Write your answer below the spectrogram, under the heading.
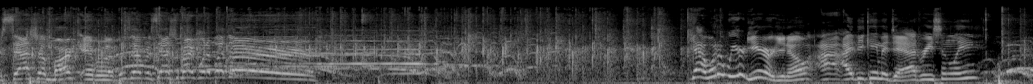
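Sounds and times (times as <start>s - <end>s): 
audience applause: 0.0s - 7.0s, 10.0s - 10.3s
speech: 0.1s - 3.5s, 6.9s - 10.2s.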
